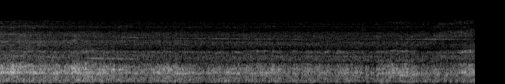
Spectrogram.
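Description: Waste-oil stove burner running on high with a blue flame: a steady rushing noise that eases a little over the first two seconds and cuts off suddenly just before the end. The flame is turned up to burn off hardened carbon inside the burner.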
